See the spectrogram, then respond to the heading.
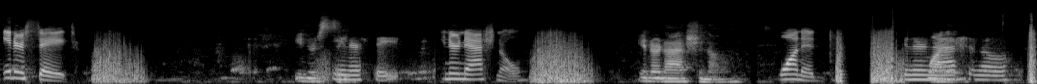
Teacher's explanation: when T comes after N, the T is dropped in many words. So, not all, but many words. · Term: silent T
